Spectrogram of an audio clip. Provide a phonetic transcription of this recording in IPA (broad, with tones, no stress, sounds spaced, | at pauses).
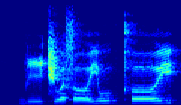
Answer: b iː˩˧ t͡ɕ u˩ ə̯ s ɤː˩˧ j uː˧˥ k̚ t̪ʰ ɤː˧˥ j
